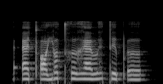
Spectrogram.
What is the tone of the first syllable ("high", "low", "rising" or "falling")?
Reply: low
